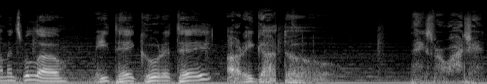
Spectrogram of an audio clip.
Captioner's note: narrator speaking Japanese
